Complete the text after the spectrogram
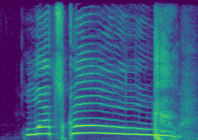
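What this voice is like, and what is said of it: Shrieked imitation of another person's voice. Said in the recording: “I used to do an impression of Tom Brady ... shrieking like that. And he would really shriek it.”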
